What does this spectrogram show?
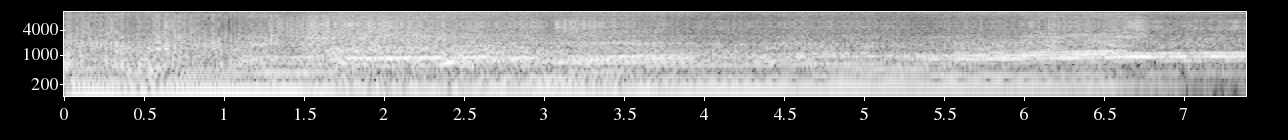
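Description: Rally car engine at full throttle on a gravel stage, revs dipping briefly about half a second in and then climbing steadily in one long pull, cutting off near the end.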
